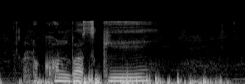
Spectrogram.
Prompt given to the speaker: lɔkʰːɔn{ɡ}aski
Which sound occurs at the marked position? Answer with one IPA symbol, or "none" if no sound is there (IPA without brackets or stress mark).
b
